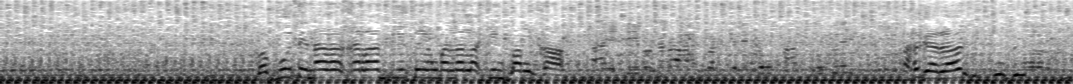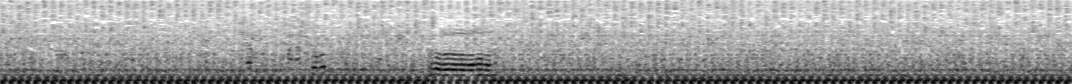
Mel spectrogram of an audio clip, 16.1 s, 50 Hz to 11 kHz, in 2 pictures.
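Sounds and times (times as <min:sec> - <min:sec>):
boat motor chugging: 0:00.0 - 0:16.0.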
